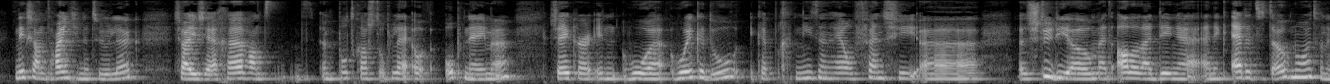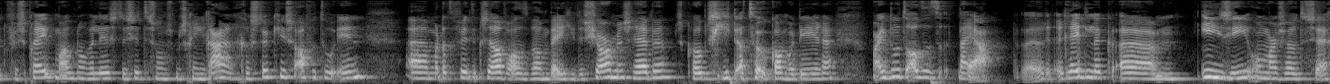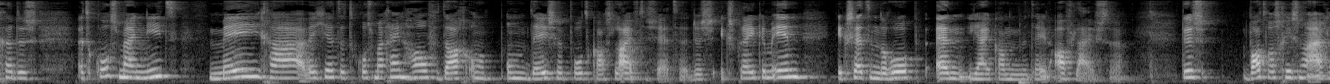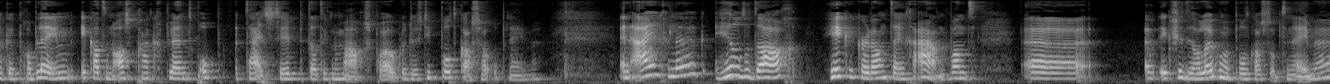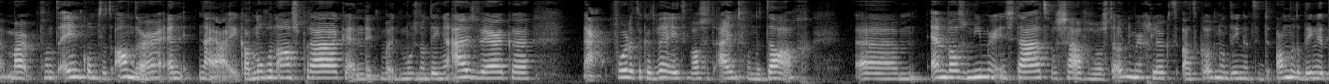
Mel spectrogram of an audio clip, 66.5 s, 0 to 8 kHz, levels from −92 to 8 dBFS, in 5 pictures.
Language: Dutch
